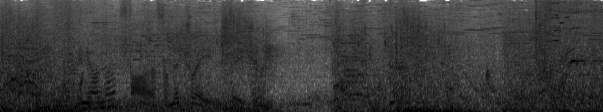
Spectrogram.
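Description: Explosions burst in a video game.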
